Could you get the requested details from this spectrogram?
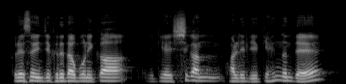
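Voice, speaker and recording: Talking at a fairly quick pace, a man speaks with fairly high pitch. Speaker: church bible class teacher. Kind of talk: lecture. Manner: fast.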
